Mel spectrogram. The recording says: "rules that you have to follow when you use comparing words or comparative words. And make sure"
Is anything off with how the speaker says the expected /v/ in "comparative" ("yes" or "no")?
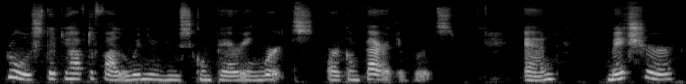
no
